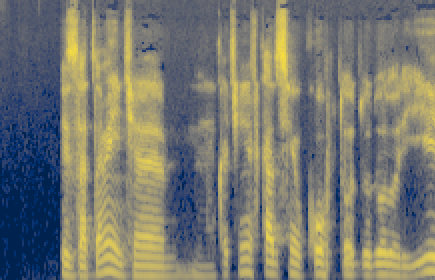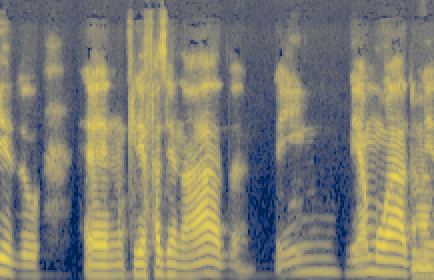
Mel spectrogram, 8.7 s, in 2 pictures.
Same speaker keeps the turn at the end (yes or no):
no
